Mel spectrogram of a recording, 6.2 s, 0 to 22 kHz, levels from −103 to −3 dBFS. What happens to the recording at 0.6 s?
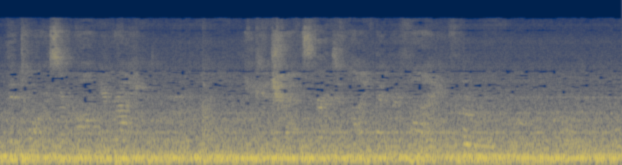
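At 0.6 s the treble has a gritty, metallic quality that runs through the whole clip, likely HE-AAC compression at a very low bitrate, around 20 kbps. The upper bands are rebuilt by copying lower ones upward, so harmonics misalign. A spectrogram shows smeared, repeated high-band texture and a hard ceiling at 14.9 kHz.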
